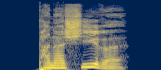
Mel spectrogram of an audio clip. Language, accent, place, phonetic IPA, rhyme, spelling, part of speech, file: German, Germany, Berlin, [panaˈʃiːʁə], -iːʁə, panaschiere, verb, De-panaschiere.ogg
- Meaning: inflection of panaschieren: 1. first-person singular present 2. singular imperative 3. first/third-person singular subjunctive I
